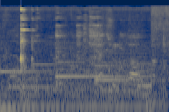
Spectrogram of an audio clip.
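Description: Background music with a single sharp glass clink about a quarter of a second in.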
